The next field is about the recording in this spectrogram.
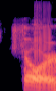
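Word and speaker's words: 스올: 축복한다 바뀌고 자 13절 내가 수월 샤월 원래 샤월이에요. 발음이 지옥을 말하는 거죠.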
